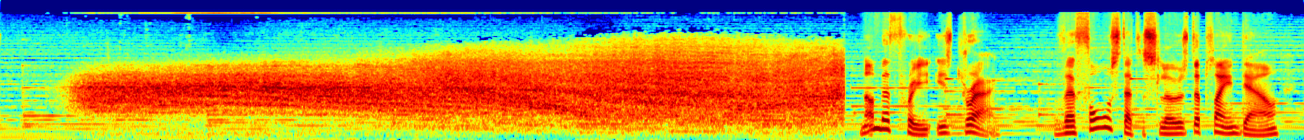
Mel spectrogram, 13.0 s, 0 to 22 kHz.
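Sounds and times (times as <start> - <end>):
jet engines roaring at takeoff: 0.6 - 8.5.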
